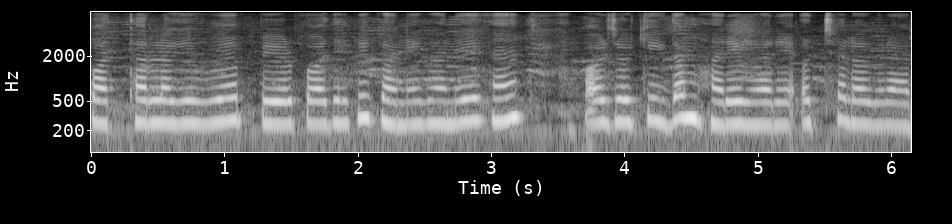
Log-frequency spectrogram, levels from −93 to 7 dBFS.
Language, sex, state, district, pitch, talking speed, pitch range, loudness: Hindi, female, Chhattisgarh, Raipur, 255 Hz, 175 wpm, 245-270 Hz, -14 LUFS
